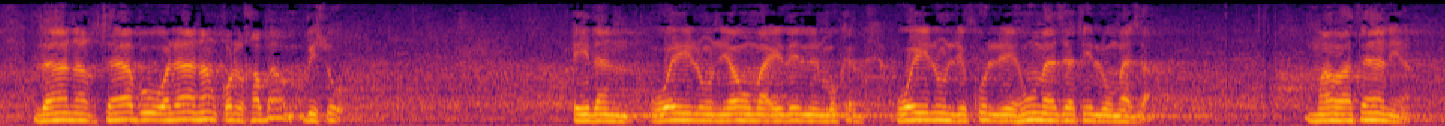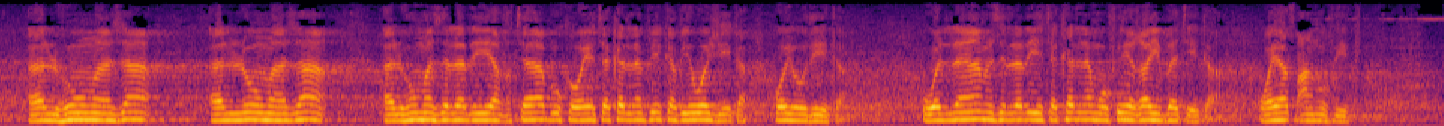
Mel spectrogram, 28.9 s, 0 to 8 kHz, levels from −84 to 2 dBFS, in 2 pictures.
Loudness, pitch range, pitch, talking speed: -17 LUFS, 150-170 Hz, 160 Hz, 70 wpm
